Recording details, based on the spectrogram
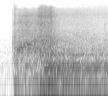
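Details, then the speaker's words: Jeep Willys, cold engine, new starter fitted: spins fast and smooth with an even whirr, higher cranking speed than the original starter, which hits like a hammer blow; no grinding, healthy starter. "Esse arranque vira de verdade, pessoal. Vocês não têm noção. O giro dele é mais alto, a pegada dele é uma pegada diferente do arranque normal."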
